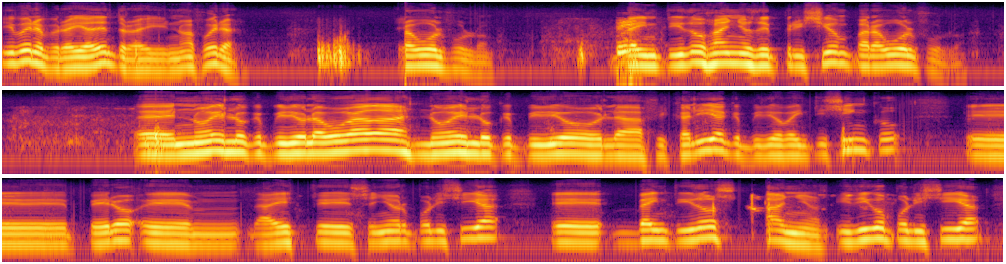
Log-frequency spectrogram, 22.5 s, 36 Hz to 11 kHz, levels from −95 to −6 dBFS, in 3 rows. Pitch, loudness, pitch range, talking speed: 140 Hz, -15 LUFS, 125-160 Hz, 120 wpm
